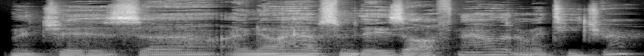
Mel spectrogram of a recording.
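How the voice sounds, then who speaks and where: A man hosting a casual painting livestream, chatting to viewers in an unhurried, rambling way as if musing to himself, with a husky, gravelly voice. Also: mid-range voice, lively intonation. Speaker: livestream host, miniature painting hobbyist.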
